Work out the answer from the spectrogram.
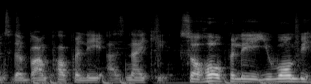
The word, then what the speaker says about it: Nike: one of two reasons the Nike brand name derives from the ancient Greek goddess of victory and her name was Nike so it originates from a Greek word unlike the English words such as bike as well as that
